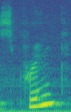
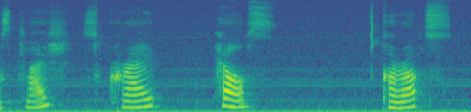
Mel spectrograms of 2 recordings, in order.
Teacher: that there are three consonants there without insertion of vowel between them that is they are pronounced at the same time also splash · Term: three consonants clusters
